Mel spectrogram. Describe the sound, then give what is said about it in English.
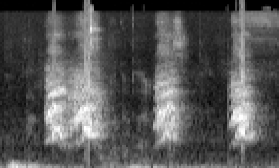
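A dog trying to get at another dog barks loudly, a few sharp, mid-pitched barks in short bursts separated by brief pauses, alone without talk. “He's trying to get the other dog. That's why I said if we should scare him.”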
